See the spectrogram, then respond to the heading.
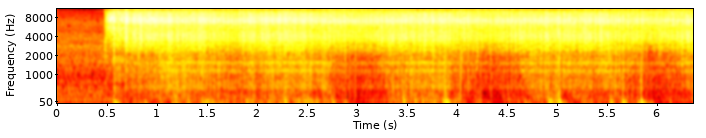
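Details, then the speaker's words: YesWelder MIG-205DS dual-voltage multiprocess welder, MIG, voltage trimmed from +10 to -5 at same amperage: crackling frying arc with frequent sharp pops; sounded better but threw lots of finer spatter, technique less smooth than on the +10 side. "Okay, so it sounded better, but look at all the spatter I got everywhere. It's much finer than the other side, and I'd say my technique wasn't nearly as smooth either as the other side."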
